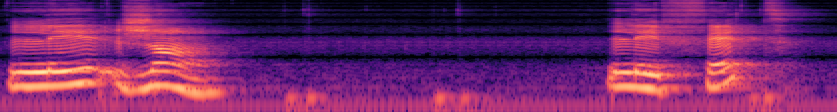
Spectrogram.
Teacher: Quando não começa com vogal, não pronuncia o S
